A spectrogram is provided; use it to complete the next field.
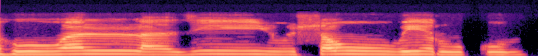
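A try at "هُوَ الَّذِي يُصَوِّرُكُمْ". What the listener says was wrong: Ya, ini ulangi ya. Ini afwan, wawunya ke bawah. Walladzi yusawwirukum.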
